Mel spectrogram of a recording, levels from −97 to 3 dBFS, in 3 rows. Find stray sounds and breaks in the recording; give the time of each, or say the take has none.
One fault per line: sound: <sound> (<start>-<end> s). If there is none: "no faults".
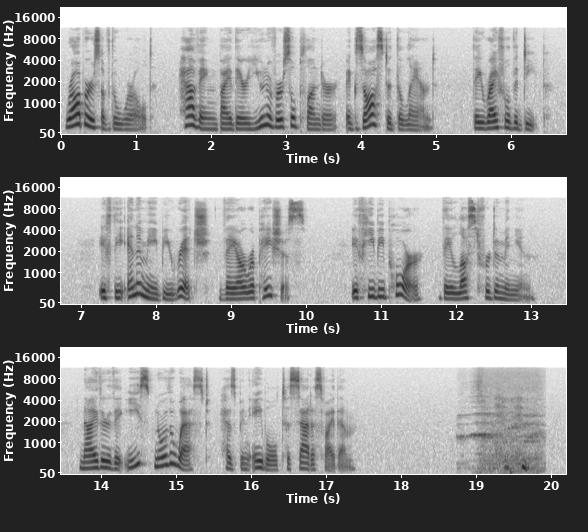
sound: laugh (18.7-19.9 s)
